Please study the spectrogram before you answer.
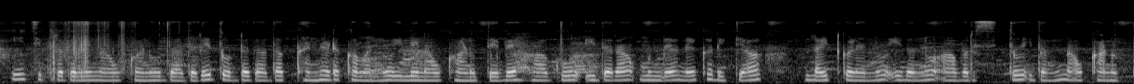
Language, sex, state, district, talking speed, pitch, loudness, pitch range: Kannada, female, Karnataka, Bellary, 105 wpm, 195 Hz, -23 LUFS, 185-205 Hz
